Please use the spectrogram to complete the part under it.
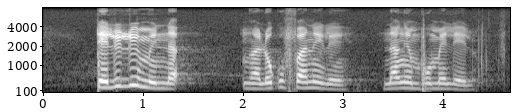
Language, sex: Swati, female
